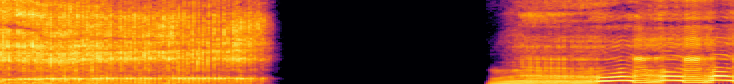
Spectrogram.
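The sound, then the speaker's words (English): A person vocally imitates the loud, rumbling snoring of a big toad lying on its back, in two bursts separated by a second of silence, the second rising into wavering, throaty grunts and groans. Loud, with no other sounds. “It's me snoring.”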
